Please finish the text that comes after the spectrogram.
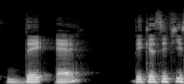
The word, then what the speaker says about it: Deshaies: if you want to practice your French, it's Deshaies, because if you say déchet in French means trash.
